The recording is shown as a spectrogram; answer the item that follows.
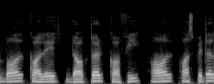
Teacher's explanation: अंग्रेजी से हिंदी में आए जिन शब्दों में आधे ओ, आ एवं ओ के बीच की ध्वनि औ की ध्वनि का प्रयोग होता है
